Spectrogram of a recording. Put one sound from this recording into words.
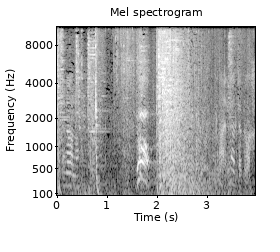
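An axe whooshes through the air.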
